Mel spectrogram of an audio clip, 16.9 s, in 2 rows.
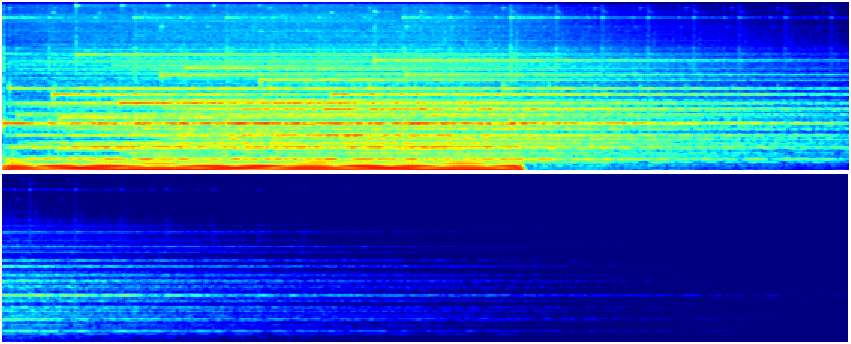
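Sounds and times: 
bass choir: 0:00.0 - 0:05.8
chimes: 0:00.0 - 0:08.4.

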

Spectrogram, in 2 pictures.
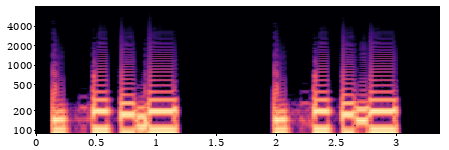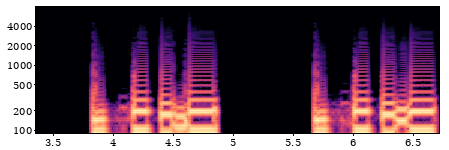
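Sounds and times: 
bass loop: 0:00.2 - 0:01.2, 0:02.0 - 0:03.1, 0:03.9 - 0:04.9, 0:05.7 - 0:06.7.

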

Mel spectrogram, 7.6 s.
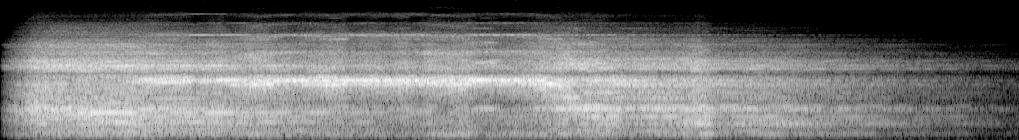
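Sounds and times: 
guitar feedback squall: 0:00.0 - 0:06.9.

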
